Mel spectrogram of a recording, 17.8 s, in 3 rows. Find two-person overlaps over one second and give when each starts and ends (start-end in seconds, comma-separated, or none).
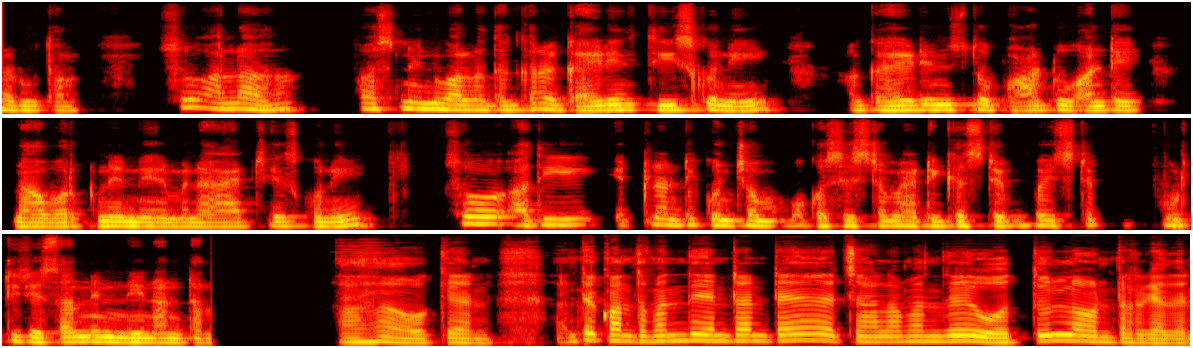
none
